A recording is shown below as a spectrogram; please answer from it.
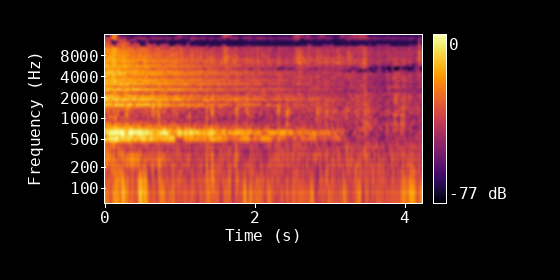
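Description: Background music fading out over the first three seconds. Under it, faint hoofbeats of a horse cantering on arena dirt.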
